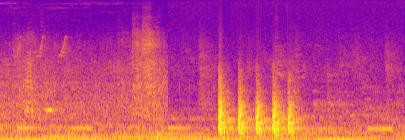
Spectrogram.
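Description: Knocking on a door: a quick run of about five raps a little past two seconds in, over background music.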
